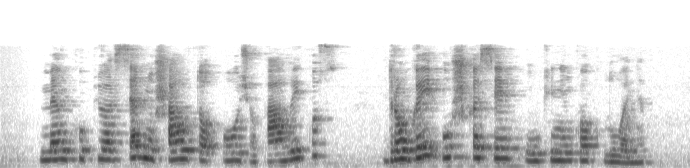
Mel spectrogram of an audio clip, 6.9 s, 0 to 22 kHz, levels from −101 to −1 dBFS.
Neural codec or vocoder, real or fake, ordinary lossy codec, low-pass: none; real; AAC, 64 kbps; 7.2 kHz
